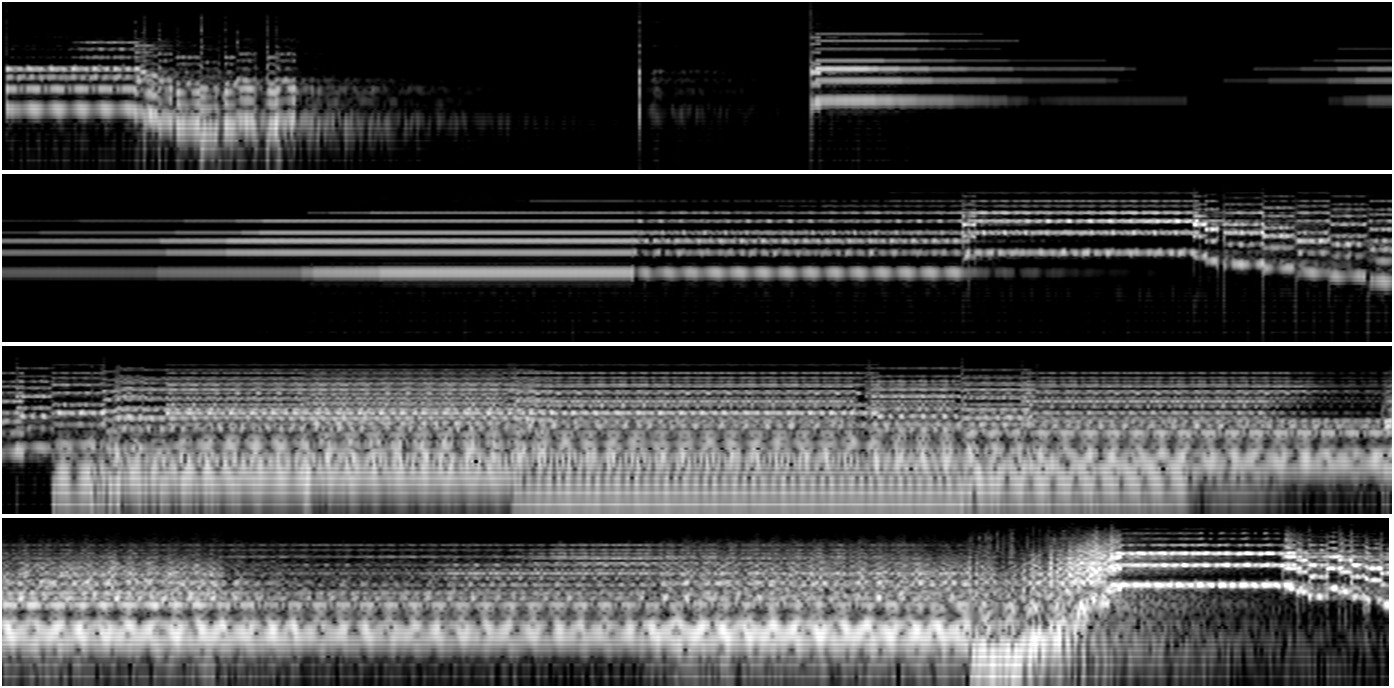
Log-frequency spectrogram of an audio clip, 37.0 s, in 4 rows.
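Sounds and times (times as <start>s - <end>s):
Roland VR09 Hammond organ: 0.0s - 2.8s, 5.4s - 7.3s, 8.4s - 37.0s.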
